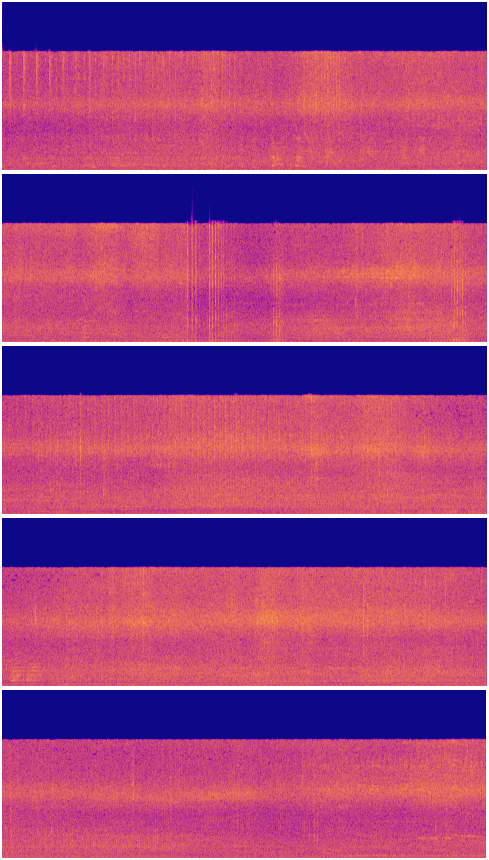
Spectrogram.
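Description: Road traffic: cars and motorcycles running and passing close by under a steady low rumble, with people talking in the background.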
